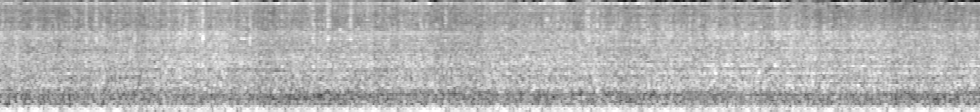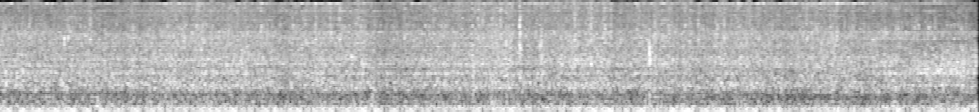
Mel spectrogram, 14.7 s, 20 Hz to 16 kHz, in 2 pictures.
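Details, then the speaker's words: 1949 Chevrolet started after sitting since about 2005: a steady, deep, even idle with a low rumble and no knocks, with lots of smoke from both exhaust pipes; owner suspects oil in the heads or leaking past the valves. "folks, you saw that it didn't take a whole lot to get this thing, get it started. We've got a lot of smoke out of both of the exhaust pipes."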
